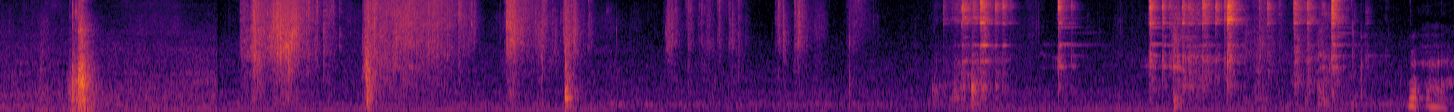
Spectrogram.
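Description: Roasted-style pumpkin seeds being scooped out of a metal strainer in a kitchen, producing scattered, close scraping, rattling and clinking bursts of varying loudness separated by short quiet gaps.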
